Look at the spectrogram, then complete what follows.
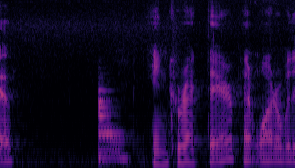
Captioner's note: tone clunks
